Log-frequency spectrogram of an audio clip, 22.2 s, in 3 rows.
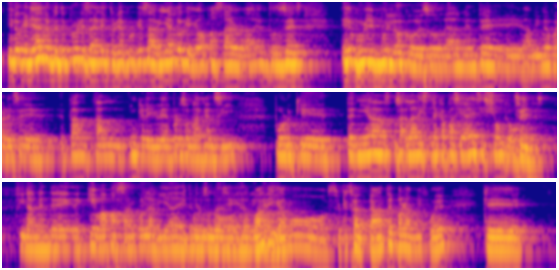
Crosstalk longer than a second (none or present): present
